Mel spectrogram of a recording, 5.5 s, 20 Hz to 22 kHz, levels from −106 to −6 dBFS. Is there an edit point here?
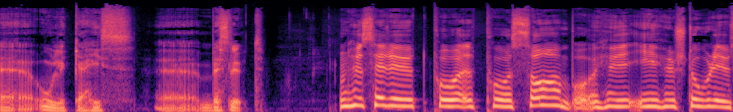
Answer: yes; 1 cut; at 2.6 s

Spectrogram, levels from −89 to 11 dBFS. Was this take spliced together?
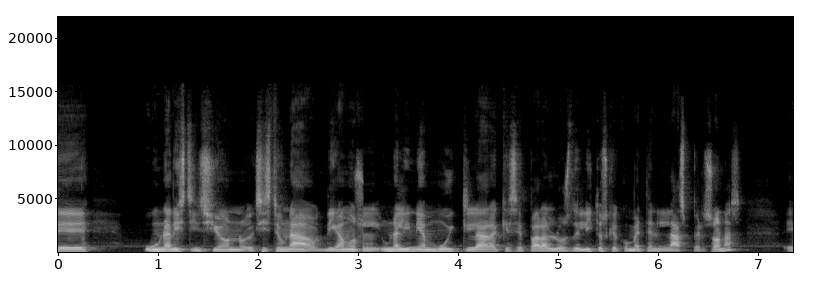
yes; 1 cut; at 3.1 s

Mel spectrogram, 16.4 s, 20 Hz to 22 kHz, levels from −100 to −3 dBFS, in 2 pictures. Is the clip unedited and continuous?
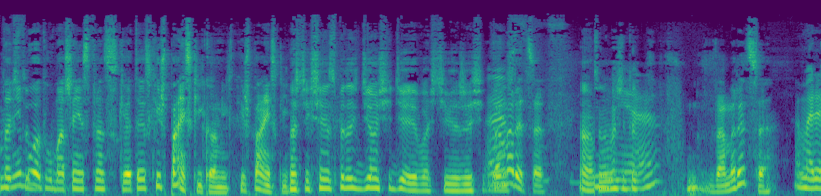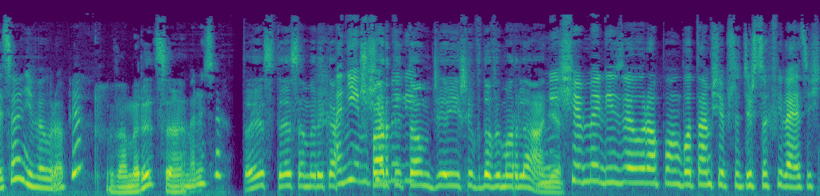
no; 2 cuts; at 2.3 s, 5.9 s

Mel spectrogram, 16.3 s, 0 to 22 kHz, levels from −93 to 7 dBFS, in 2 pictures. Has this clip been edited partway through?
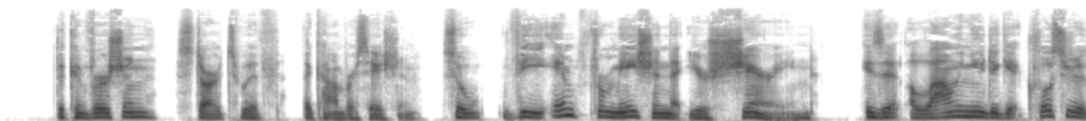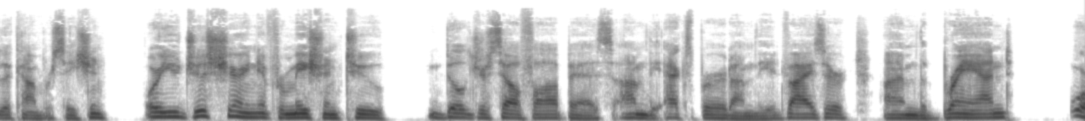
yes; 1 cut; at 3.2 s

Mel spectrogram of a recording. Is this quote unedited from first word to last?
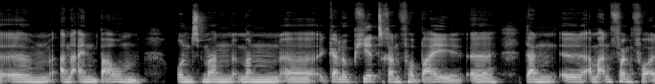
yes; 0 cuts

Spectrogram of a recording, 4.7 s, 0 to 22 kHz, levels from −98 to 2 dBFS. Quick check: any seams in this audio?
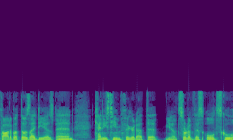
yes; 2 cuts; at 1.1 s, 3.5 s

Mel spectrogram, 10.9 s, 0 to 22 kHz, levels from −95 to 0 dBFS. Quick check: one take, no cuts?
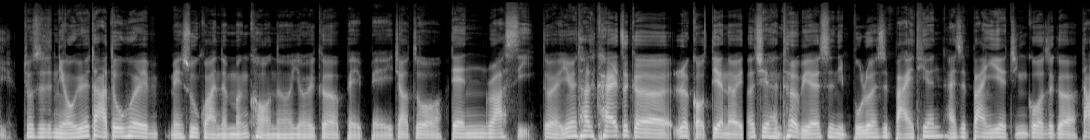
no; 2 cuts; at 5.4 s, 7.4 s

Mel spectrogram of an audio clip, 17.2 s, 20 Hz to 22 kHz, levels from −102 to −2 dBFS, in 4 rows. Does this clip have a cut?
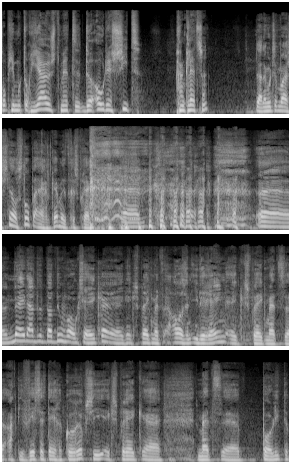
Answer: no; 0 cuts

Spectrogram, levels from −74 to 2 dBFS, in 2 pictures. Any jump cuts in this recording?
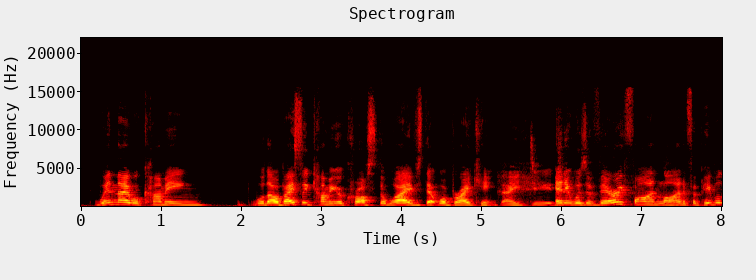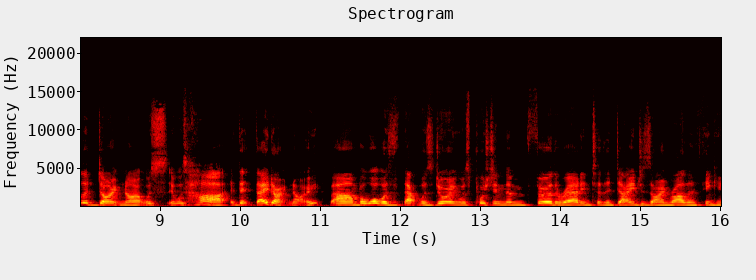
yes; 2 cuts; at 5.2 s, 11.0 s

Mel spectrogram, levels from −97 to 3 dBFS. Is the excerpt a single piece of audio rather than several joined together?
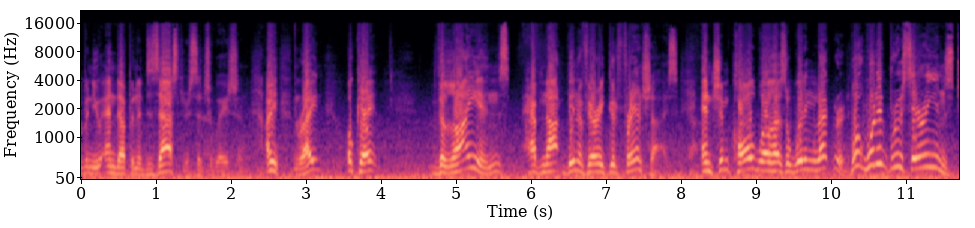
no; 2 cuts; at 2.8 s, 10.2 s

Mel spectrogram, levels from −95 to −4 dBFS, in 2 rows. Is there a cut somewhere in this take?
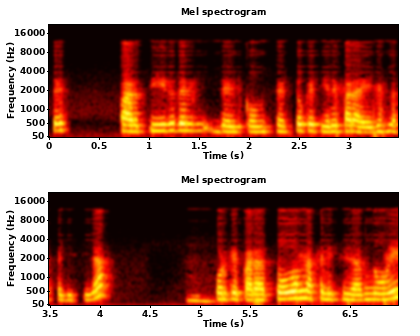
no; 0 cuts

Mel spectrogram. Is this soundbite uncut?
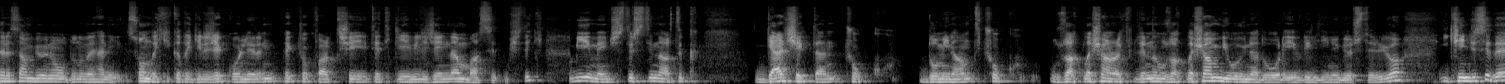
no; 2 cuts; at 5.7 s, 10.4 s

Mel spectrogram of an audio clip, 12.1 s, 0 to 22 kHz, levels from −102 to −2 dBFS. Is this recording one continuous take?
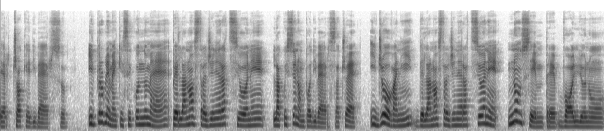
yes; 0 cuts

